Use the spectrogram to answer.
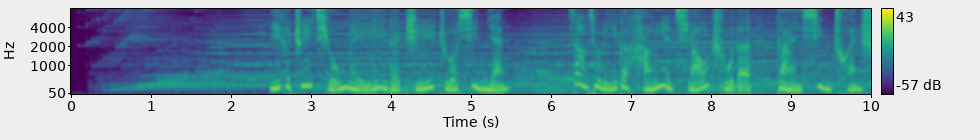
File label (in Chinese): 女国 专题 企业 成熟; 华特美业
